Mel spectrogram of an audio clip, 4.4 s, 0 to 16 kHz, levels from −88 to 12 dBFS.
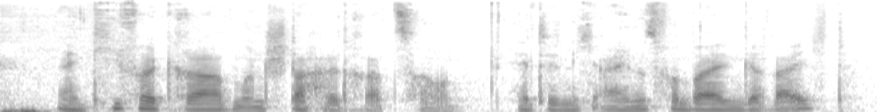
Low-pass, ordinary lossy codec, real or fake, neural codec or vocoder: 14.4 kHz; AAC, 96 kbps; fake; vocoder, 44.1 kHz, 128 mel bands, Pupu-Vocoder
